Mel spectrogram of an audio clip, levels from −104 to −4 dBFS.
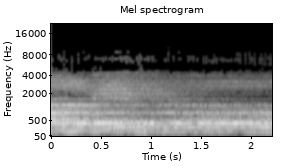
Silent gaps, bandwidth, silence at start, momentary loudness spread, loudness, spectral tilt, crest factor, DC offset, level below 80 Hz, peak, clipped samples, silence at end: none; 7.4 kHz; 0 s; 5 LU; -24 LUFS; -8 dB/octave; 12 dB; under 0.1%; -66 dBFS; -10 dBFS; under 0.1%; 0 s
